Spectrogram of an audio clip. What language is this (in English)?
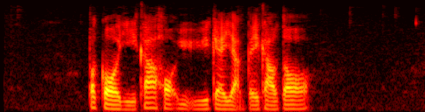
Cantonese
